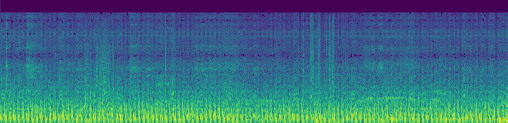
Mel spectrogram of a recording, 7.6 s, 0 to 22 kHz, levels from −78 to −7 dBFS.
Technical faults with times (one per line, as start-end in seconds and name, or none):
1.27-1.71 loose connector crackle
4.55-5.01 loose connector crackle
